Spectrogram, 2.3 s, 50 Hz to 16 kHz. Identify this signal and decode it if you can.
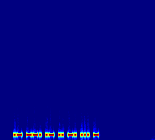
Morse code, heard as a keyed tone, about 53 wpm, 700 Hz. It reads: AGAINST
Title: Sentences from Top 400 Words - New Word Drill - 50wpm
